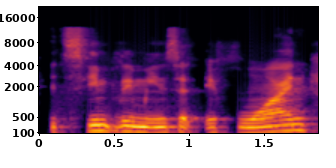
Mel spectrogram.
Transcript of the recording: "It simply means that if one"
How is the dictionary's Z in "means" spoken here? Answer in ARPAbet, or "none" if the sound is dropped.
Z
